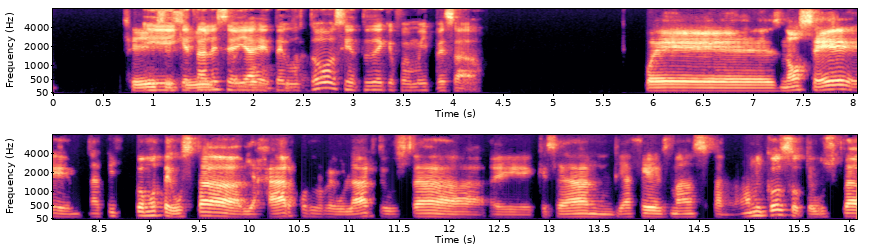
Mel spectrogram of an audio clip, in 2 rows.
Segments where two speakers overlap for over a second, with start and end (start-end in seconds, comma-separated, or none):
0.9-2.6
